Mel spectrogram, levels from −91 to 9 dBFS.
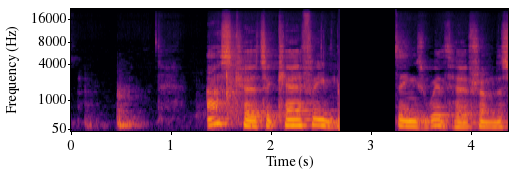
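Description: At 2.68 s, right after "her to carefully", the speech cuts off mid-flow and the output goes completely silent until 3.24 s, a gap of about 0.57 s, before continuing. This is a playback stall, most likely the player running short of data or its thread being held up. A natural pause falls between phrases, but this one breaks the phrase. A brief dropout would be a short click or blink rather than a gap this long.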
